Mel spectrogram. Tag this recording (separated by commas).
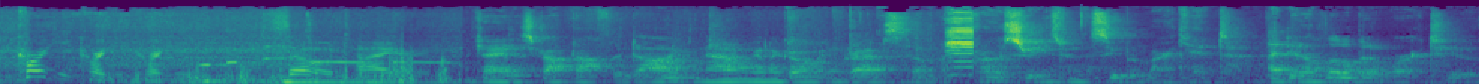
Wind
